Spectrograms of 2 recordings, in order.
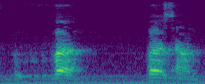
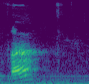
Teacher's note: Then there is another labiodental sound, that is v sound. It is an approximate sound, v.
